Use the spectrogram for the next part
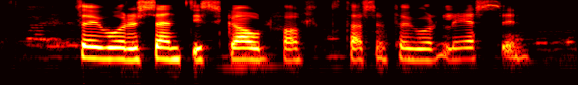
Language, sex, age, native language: Icelandic, female, 14, Icelandic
